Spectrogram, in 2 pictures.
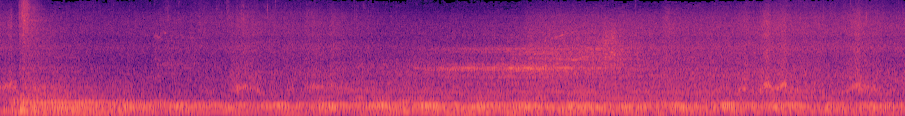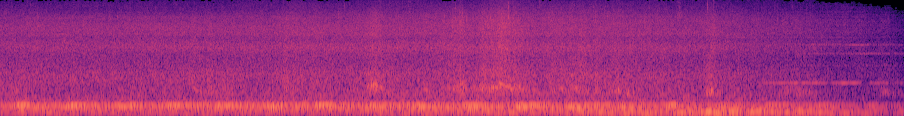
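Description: Steady low rumble of strong wind as a dust storm sweeps over a city at night, with a few faint higher chirps in the background.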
